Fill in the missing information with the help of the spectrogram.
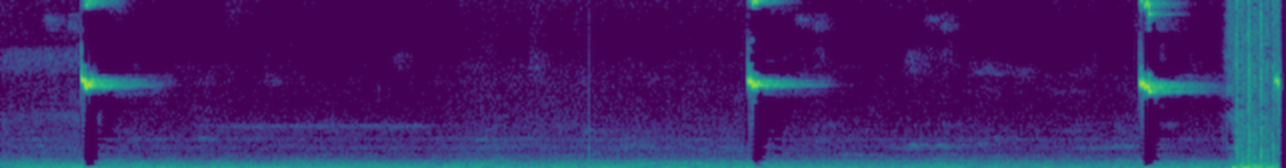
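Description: A Red-rumped parrot gives three brief, sharp, high chirps spaced a few seconds apart over a low background hum, ending with a sudden loud click.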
